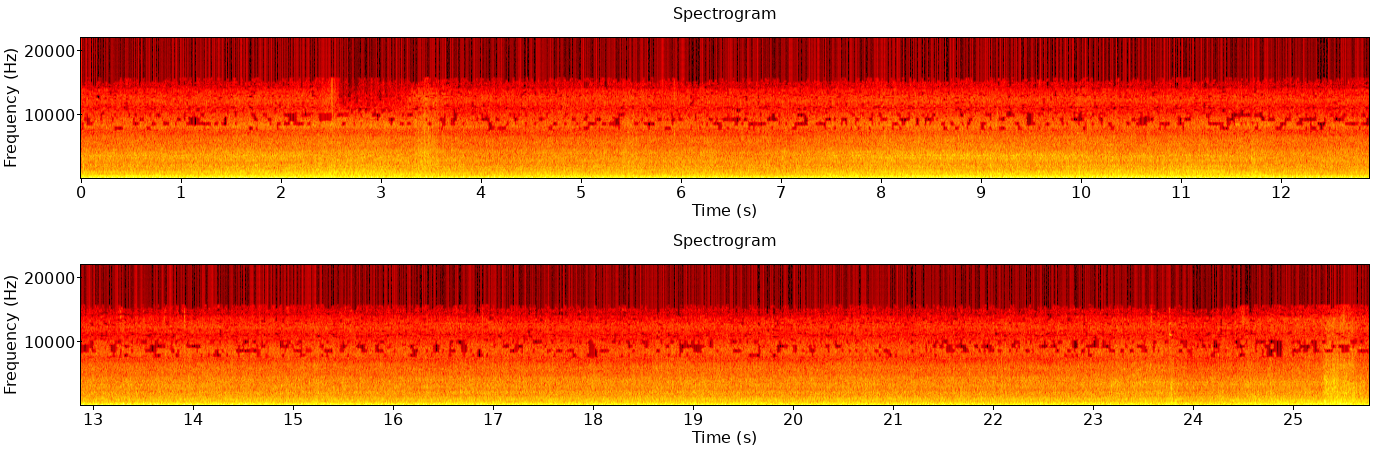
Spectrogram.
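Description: A motorcycle engine rumbles steadily up close while riding.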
